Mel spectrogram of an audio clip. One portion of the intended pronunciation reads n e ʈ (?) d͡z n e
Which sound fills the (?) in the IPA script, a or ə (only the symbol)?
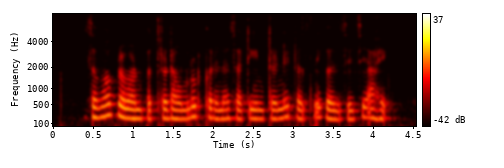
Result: ə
